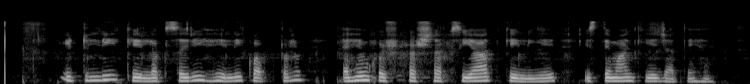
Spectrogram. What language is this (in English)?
Urdu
